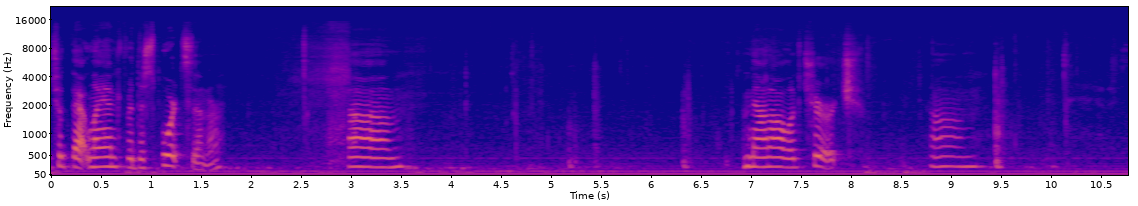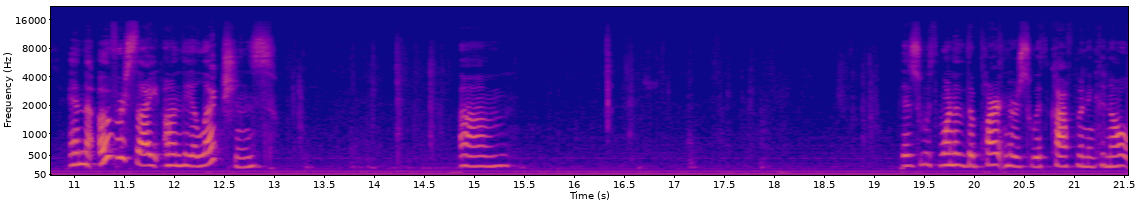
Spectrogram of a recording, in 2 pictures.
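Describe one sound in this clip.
An older woman speaks slowly into a microphone, with long pauses.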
